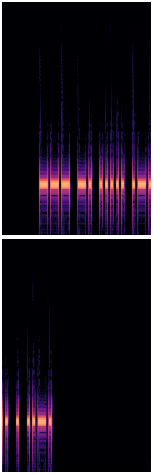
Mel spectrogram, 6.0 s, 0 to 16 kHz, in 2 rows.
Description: Morse code, heard as a keyed tone, about 21 wpm, 700 Hz. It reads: ON5LEF
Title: DXCC-100 Call Signs - 6 Characters - 22wpm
